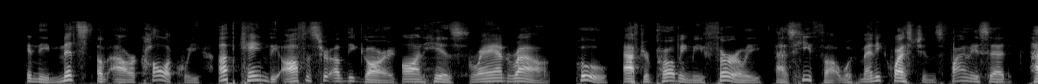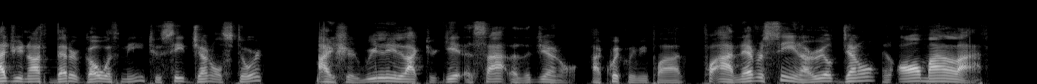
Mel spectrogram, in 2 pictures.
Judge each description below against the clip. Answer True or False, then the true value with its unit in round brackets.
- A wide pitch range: True (6.0 semitones)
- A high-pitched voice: False (130 Hz)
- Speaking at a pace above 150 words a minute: True (190 wpm)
